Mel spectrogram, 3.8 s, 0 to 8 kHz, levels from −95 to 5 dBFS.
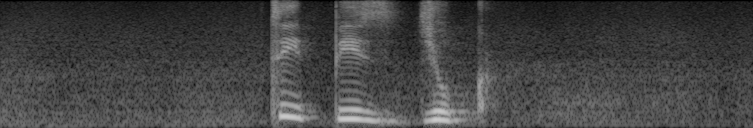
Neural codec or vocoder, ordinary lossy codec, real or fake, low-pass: codec, 16 kHz, 1 kbps, X-Codec, HuBERT features, trained on LibriSpeech; none; fake; none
